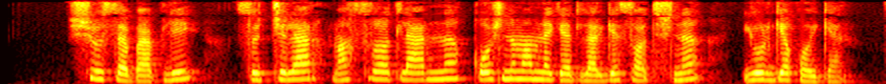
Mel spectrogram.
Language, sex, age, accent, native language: Uzbek, female, under 19, Jizzax, Uzbek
